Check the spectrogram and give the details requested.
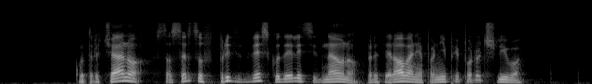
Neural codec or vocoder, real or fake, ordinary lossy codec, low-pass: codec, 24 kHz, 0.9 kbps, DualCodec; fake; none; 7.2 kHz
